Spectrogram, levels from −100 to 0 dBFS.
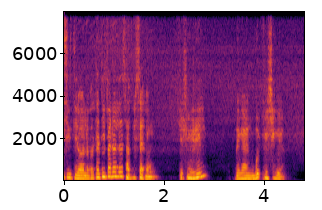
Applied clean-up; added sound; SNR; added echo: neural mask model Resemble Enhance denoiser.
